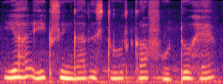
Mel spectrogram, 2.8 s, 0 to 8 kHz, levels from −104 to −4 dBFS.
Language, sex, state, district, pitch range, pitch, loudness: Hindi, female, Jharkhand, Palamu, 210-230 Hz, 220 Hz, -15 LUFS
